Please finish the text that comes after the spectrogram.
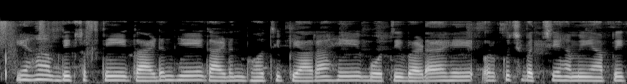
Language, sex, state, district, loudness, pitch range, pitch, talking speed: Hindi, female, Rajasthan, Jaipur, -18 LUFS, 175-195 Hz, 180 Hz, 220 wpm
